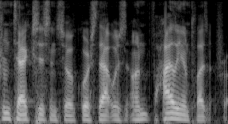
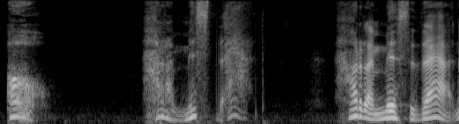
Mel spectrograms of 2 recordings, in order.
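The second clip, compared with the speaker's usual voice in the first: stunned realization; 2 semitones higher than usual. Retold or imitated. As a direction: repeat it slower as it sinks in. Retold sudden realization, bomb in soul.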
